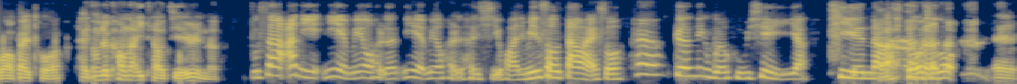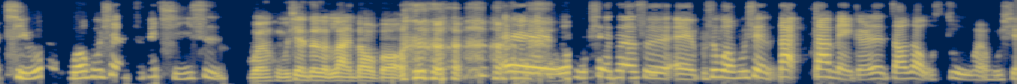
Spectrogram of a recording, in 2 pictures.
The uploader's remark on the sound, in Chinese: 這集是線上錄音，音質可能沒有這麼好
